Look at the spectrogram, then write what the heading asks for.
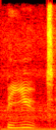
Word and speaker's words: Butte: It's pronounced Butte, not Butt.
